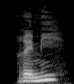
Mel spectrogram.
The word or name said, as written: remis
